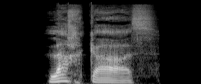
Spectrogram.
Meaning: laughing gas
- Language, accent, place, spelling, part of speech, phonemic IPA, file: German, Germany, Berlin, Lachgas, noun, /ˈlaxˌɡaːs/, De-Lachgas.ogg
